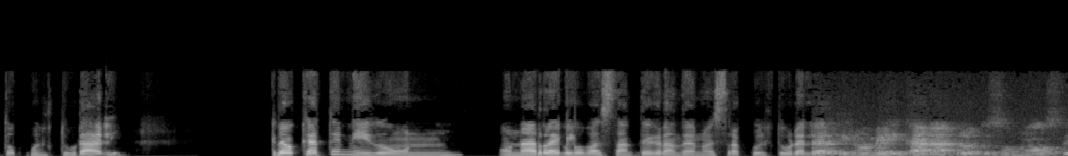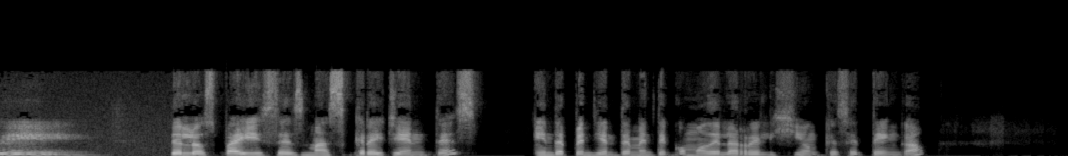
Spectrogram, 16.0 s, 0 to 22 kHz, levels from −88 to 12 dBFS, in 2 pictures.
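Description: At 4.2 s there's a brief chunks-out-of-order glitch, running to 4.32 s. A 60 ms piece of the speech lands one chunk late, after the piece meant to follow it. Nothing's missing, but the swap leaves three hard joins, so you get a quick jumbled stutter.

From 6.10 s to 9.32 s the speech goes suddenly roomy and hollow, with thinner bass and background noise sitting around 30 dB below the speech, then snaps back just as abruptly. Loudness barely changes. That's likely a switch to a distant microphone after the close mic dropped out.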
